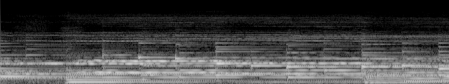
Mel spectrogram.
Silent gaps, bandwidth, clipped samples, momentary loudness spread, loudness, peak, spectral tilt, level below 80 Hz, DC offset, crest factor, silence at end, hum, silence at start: none; 12 kHz; under 0.1%; 4 LU; -17 LUFS; -4 dBFS; -7.5 dB/octave; -44 dBFS; under 0.1%; 12 dB; 0 s; none; 0 s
